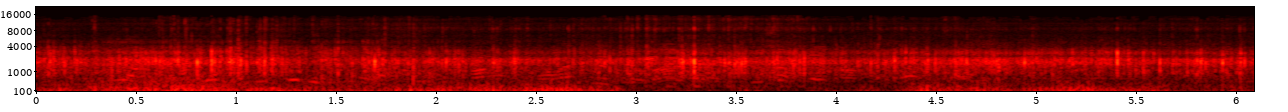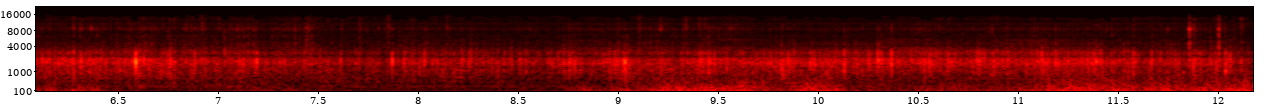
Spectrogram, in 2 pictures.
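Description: Wind buffeting the microphone of a camera riding on a moving mountain bike, a low rumble that surges and eases, dropping away about eight seconds in before building again, with tyres crunching on a gravel track.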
